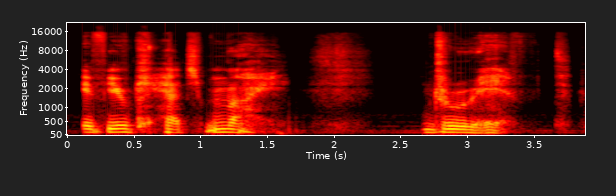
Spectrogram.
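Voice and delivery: slow, with a long pause before drift; knowing pun. Pretend. Narrator punning to the player on the beach, slow knowing delivery. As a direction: draw it out, then drop the pun.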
